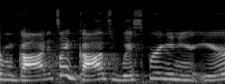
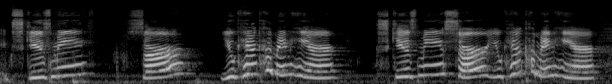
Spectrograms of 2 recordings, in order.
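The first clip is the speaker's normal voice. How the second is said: higher, prim lady turning someone away; a polite but firm doorkeeper lady; higher prim lady saying you can't come in; lady's voice; 7 semitones higher than usual. Pretend. Channelled lady ordering someone out.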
